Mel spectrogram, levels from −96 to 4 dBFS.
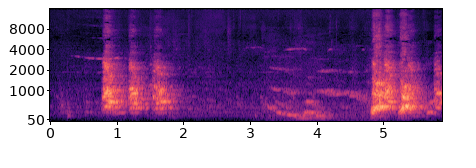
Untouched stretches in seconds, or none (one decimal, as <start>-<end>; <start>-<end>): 3.9-4.6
